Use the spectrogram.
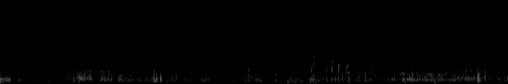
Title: Yellow Labrador Dog Stomach Growling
